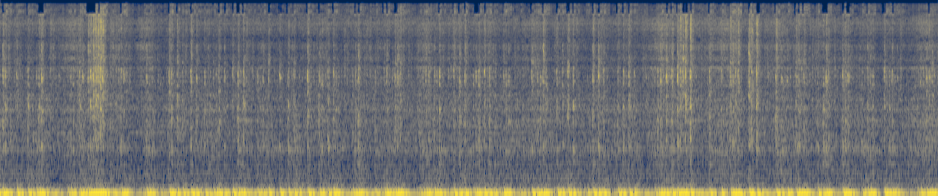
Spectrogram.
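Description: Deep, lumpy idle whose beat swells and sags unevenly instead of staying steady; this engine is idling rough, cause not yet pinned down.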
